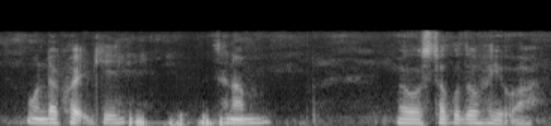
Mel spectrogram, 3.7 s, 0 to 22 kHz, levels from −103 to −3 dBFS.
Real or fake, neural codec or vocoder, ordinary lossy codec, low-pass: fake; codec, 16 kHz, 2 kbps, X-Codec, WavLM features, trained on Multilingual LibriSpeech; none; none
